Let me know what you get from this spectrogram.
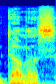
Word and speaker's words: Dulles: The name originally was Douglas, but they became Dulles in the pronunciation. Of course, the G is often aspirated in Irish.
